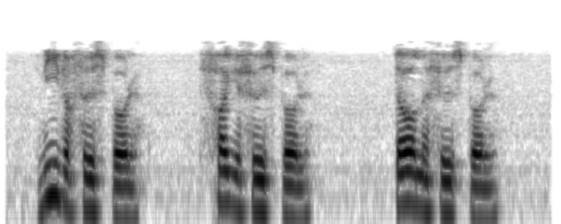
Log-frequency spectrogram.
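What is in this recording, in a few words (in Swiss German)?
"wiwer fussball", Alsatian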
